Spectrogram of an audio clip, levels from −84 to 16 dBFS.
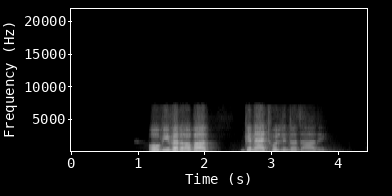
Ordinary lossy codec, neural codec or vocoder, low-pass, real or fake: AAC, 32 kbps; codec, 16 kHz, 0.2 kbps, FocalCodec; 7.2 kHz; fake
